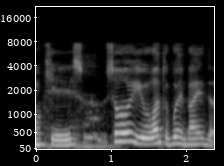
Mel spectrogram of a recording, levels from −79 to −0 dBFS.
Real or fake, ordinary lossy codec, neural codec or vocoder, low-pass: fake; none; codec, 16 kHz, 2 kbps, X-Codec, HuBERT features, trained on general audio; none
